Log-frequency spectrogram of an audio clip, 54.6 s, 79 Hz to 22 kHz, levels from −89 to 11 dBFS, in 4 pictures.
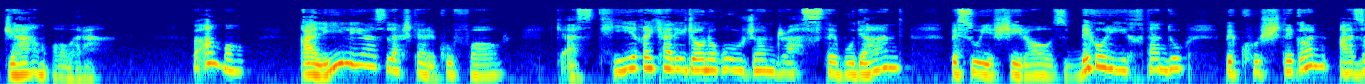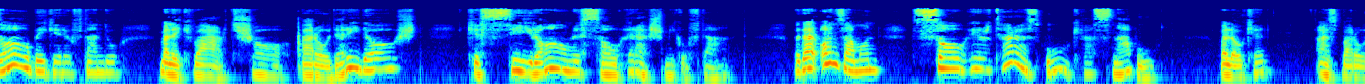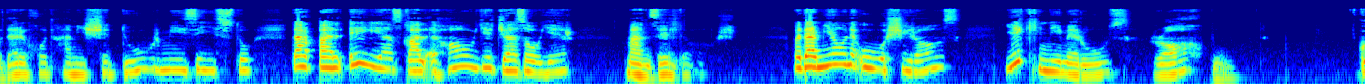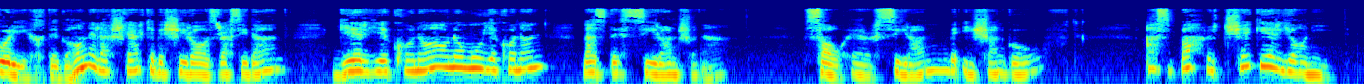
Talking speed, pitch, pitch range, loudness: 105 wpm, 180 Hz, 155-220 Hz, -23 LUFS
